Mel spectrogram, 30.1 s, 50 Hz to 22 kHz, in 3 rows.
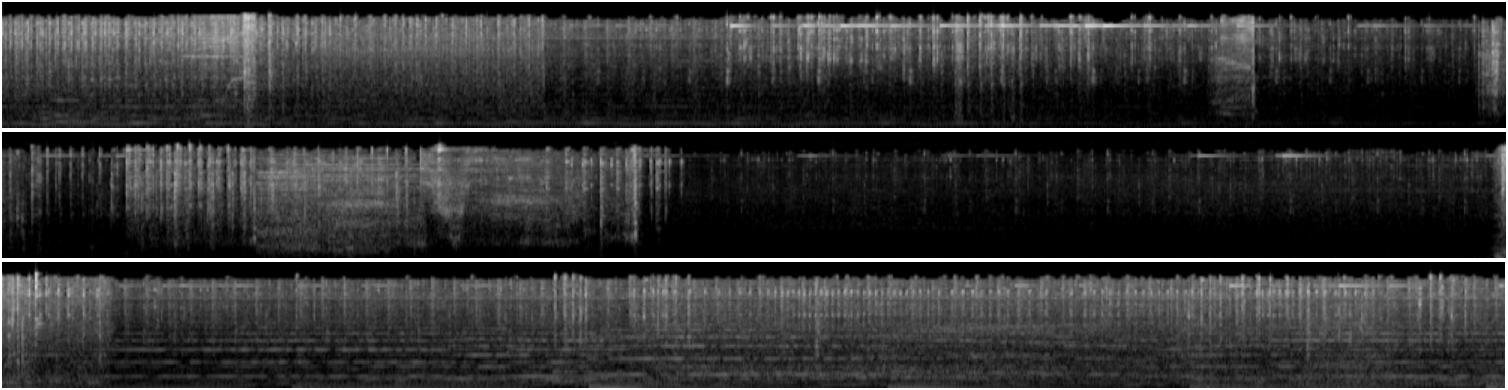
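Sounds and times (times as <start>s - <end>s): sharp clicks: 0.0s - 9.8s
clockwork clicking and rattling: 0.0s - 30.0s.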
